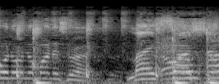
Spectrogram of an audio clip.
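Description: Reggae sound system clash recording: a deejay chanting rapidly in rhythm over a dancehall rhythm, with heavy bass notes hitting about half a second in and again near the end.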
